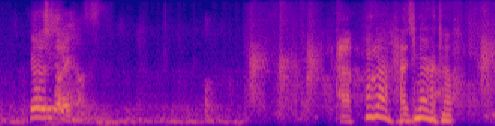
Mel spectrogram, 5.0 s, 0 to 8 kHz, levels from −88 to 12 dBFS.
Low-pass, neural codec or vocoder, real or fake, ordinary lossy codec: none; codec, 16 kHz, 1 kbps, FreqCodec, smaller model; fake; none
